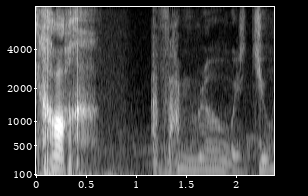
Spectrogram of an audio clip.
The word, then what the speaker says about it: Van Gogh: So, in Britain we say Goch, typically, but I know it's more like Goch.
